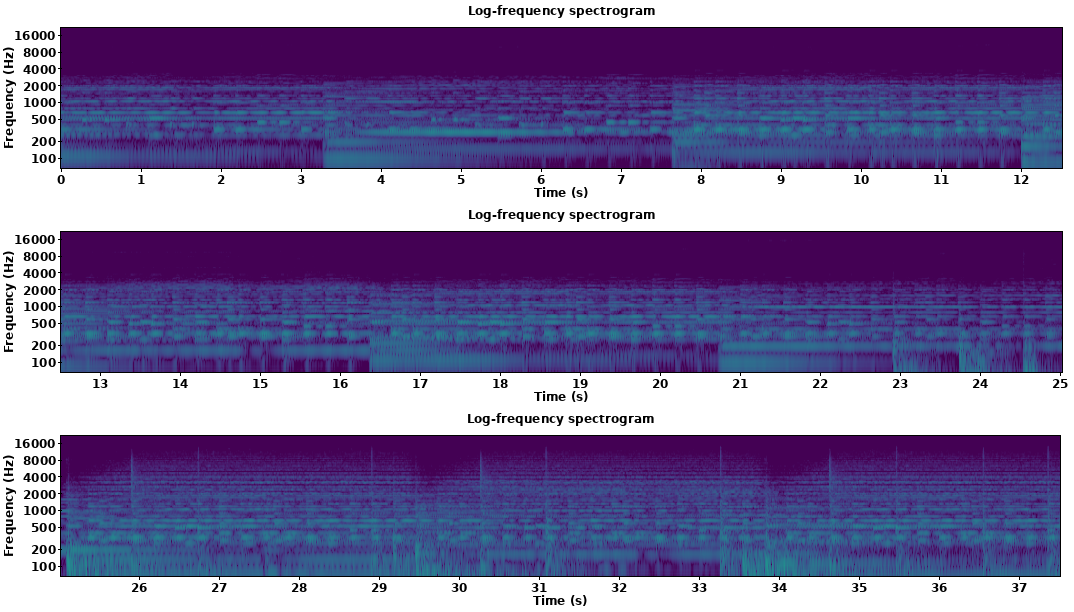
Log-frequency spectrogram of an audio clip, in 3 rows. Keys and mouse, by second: 0.2 shift+click, 0.4-2.4 ctrl+middle drag, 1.1 alt+q, 2.0 g, 2.4 click, 2.5 s, 2.8 click, 3.1 ctrl+a, 4.3-9.2 middle drag, 9.2 alt+q, 9.7 alt+o, 10.0 shift+middle click, 10.4 g, 10.6 shift+click, 10.6 shift+middle click, 10.8 g, 11.1 click, 11.3 s, 11.7 click, 12.0 alt+q, 12.6-13.6 ctrl+shift+middle drag, 13.1 g, 13.6 click, 14.2 ctrl+middle click, 14.8 alt+q, 15.2 ctrl+middle click, 15.6 g, 16.2 click, 16.8-23.5 middle drag, 17.2 alt+q, 19.4 g, 20.3 click, 20.9 shift+s, 21.7 shift+a, 23.0 Tab, 23.5 click, 23.8 a, 24.3 v, 24.7-27.4 middle drag, 25.0 g, 25.7 Return, 26.1 o, 28.0 right click, 28.2 shift+middle click, 28.9 shift+s, 29.4 shift+middle click, 29.7 ., 30.1 shift+middle click, 30.4 a, 30.5 r, 31.5-35.0 middle drag, 32.0 Escape, 32.8 r, 34.7 Tab, 35.0 right click, 35.5-37.4 drag.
